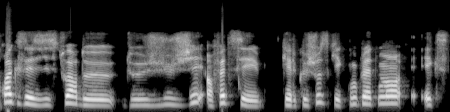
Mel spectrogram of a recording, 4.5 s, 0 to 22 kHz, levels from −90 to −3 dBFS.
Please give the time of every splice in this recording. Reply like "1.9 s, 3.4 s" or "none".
2.7 s

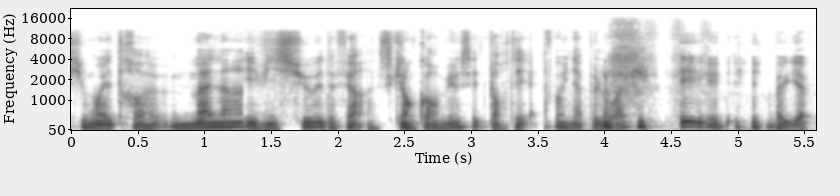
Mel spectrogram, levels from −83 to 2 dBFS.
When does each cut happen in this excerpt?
1.3 s, 3.5 s

